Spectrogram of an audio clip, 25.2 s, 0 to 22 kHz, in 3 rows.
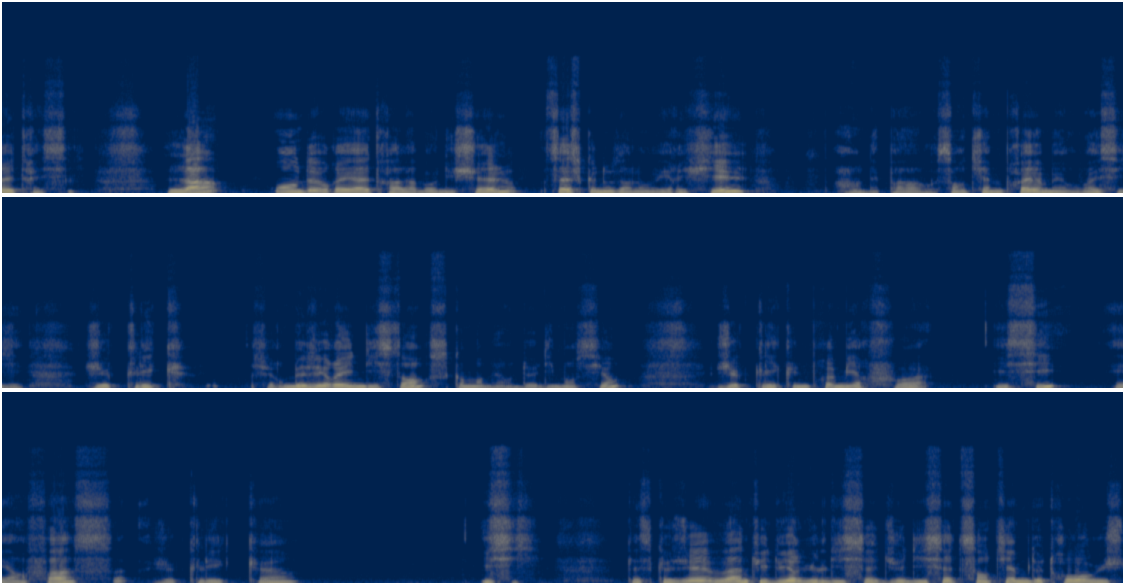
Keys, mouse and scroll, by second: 0.3-0.6 scroll up 2, 1.1-2.1 scroll up 4, 2.5 right click, 12.0 click, 15.8 click, 20.2 click.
